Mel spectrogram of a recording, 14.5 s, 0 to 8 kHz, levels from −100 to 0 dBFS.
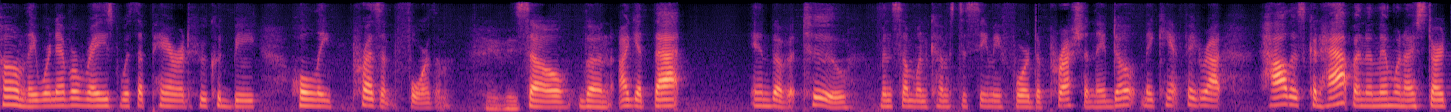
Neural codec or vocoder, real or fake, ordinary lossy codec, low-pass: codec, 16 kHz, 0.5 kbps, X-Codec, WavLM features, trained on Multilingual LibriSpeech; fake; AAC, 48 kbps; 7.2 kHz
